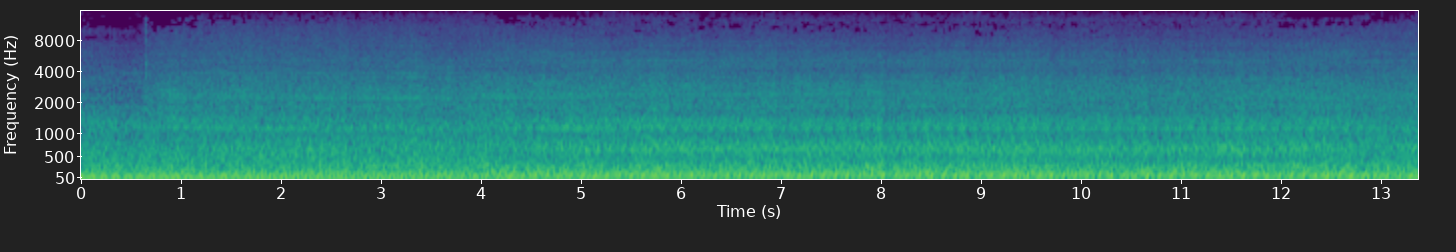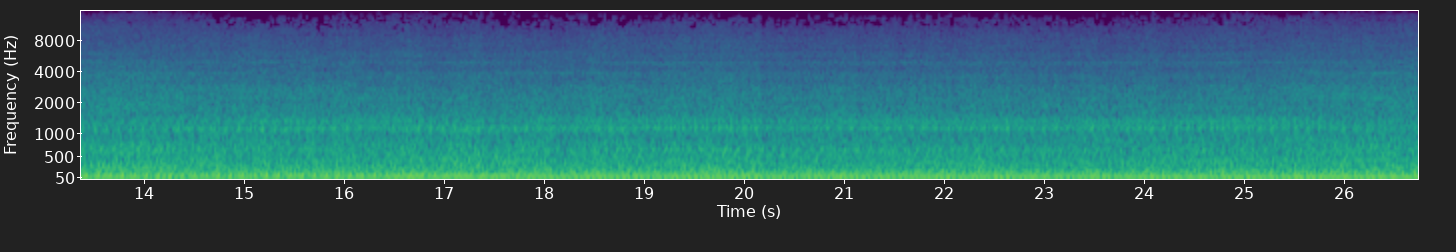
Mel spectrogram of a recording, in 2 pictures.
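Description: GWR Class 800 Intercity Express Train passing close by, a loud steady rumble and rush of its wheels on the rails.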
